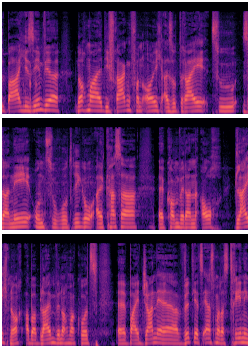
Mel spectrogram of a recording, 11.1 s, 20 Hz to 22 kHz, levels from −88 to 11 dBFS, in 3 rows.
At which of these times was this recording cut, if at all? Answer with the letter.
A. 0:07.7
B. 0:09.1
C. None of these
C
